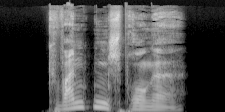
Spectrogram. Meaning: dative of Quantensprung
- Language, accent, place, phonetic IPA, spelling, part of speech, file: German, Germany, Berlin, [ˈkvantn̩ˌʃpʁʊŋə], Quantensprunge, noun, De-Quantensprunge.ogg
